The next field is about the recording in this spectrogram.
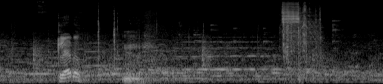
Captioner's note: camera shutters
